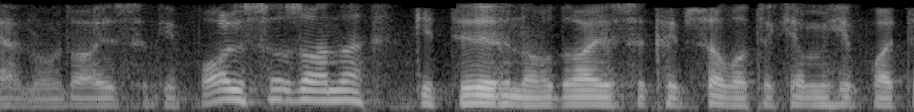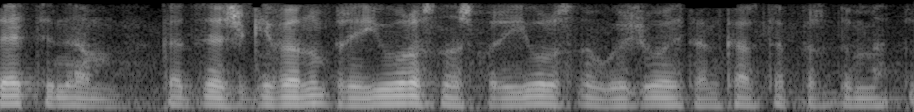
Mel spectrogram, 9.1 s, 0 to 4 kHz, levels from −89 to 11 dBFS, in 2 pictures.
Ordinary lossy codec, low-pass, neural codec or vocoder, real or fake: MP3, 32 kbps; 3.6 kHz; codec, 16 kHz, 0.8 kbps, ZipCodec; fake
